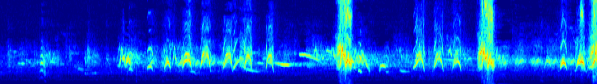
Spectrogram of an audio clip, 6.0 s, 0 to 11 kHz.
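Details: Osprey at the Dunrovin Ranch nest holding a live fish, 24 June 2018, 7:32 AM; rapid series of clear, high, down-slurred cheeps repeated steadily, broken by three loud sharp bangs.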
